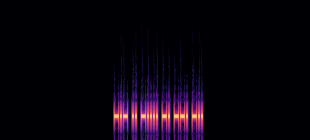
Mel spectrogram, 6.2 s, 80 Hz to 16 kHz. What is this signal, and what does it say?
Morse code, heard as a keyed tone, about 40 wpm, 700 Hz. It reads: KI6NGD
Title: USA Call Signs - 6 Characters - Repeated 3x - 40wpm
